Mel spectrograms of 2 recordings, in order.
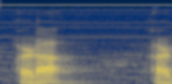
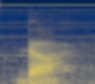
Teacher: जीभ की उल्टी नोक तालु को छूकर, तालु को छूकर झटके से हट जाती है, झटके से हट जाती है। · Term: उत्क्षिप्त व्यंजन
